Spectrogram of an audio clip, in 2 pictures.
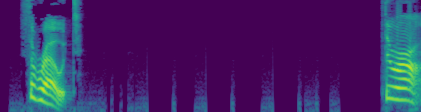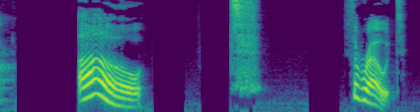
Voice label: "throat", English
